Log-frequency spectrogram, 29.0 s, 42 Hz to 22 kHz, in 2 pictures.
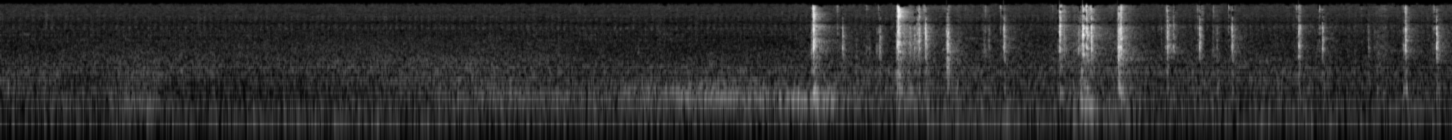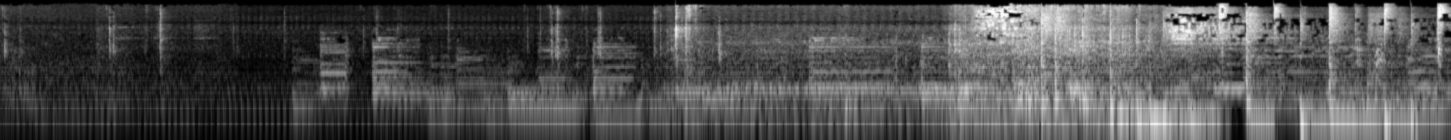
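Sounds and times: steady low hum: 0.0s - 26.4s
sharp clicks and taps of controls: 8.1s - 17.5s.

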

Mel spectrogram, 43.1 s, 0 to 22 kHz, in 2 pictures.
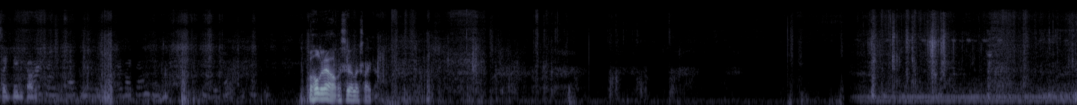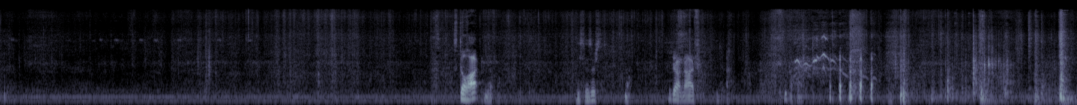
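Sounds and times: low hum: 17.1s - 30.6s.

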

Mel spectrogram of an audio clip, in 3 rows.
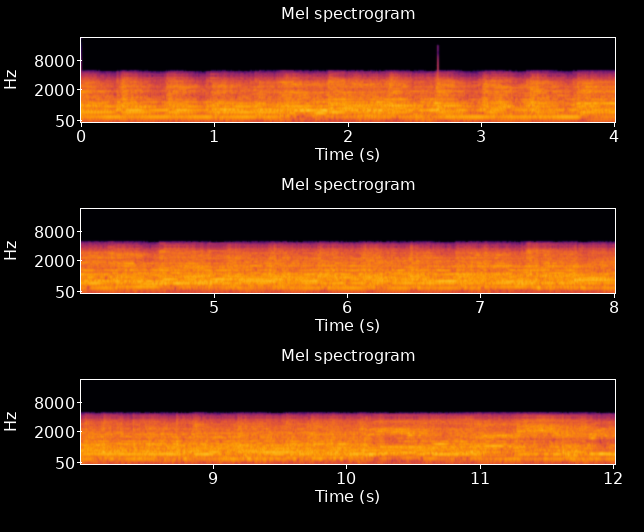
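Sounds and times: strummed guitar chords: 0.0s - 12.0s.

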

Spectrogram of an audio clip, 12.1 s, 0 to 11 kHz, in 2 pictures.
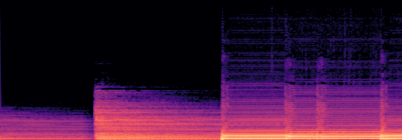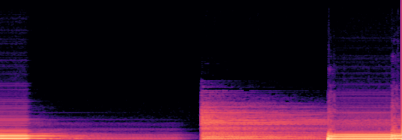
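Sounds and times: synthetic tuba note: 3.4s - 7.3s, 11.0s - 12.0s.

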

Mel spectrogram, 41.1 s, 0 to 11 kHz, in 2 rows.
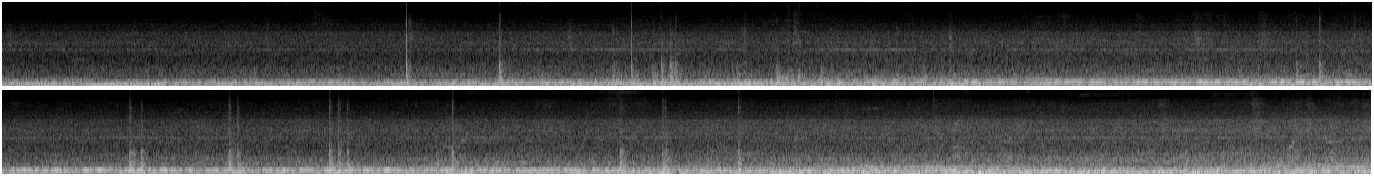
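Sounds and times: low mechanical hum: 0.0s - 41.0s.

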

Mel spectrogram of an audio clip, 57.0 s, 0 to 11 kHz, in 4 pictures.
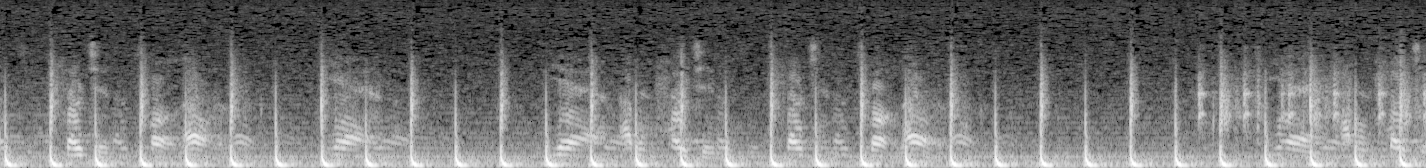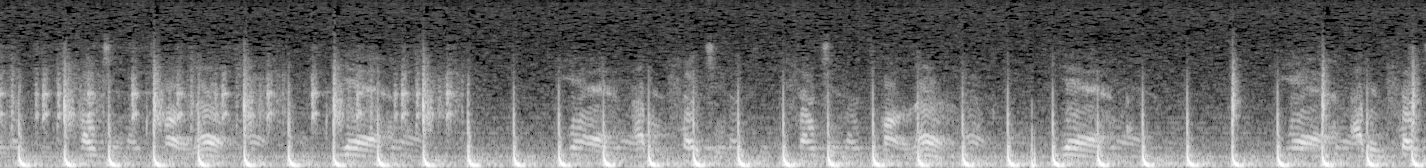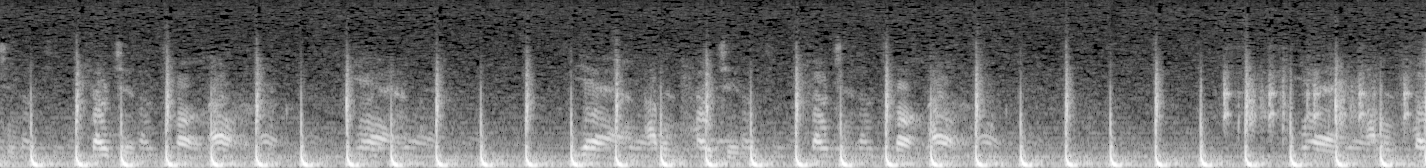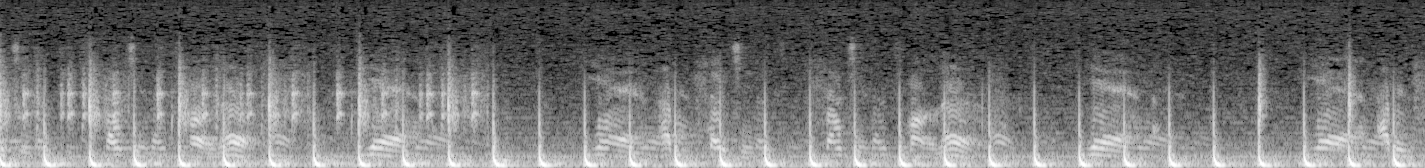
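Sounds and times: house music kick drum: 0.0s - 57.0s.

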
